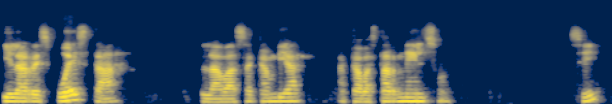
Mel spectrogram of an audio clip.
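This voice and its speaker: A man teaching a sign language class over a video call, slow and patient, often checking in with his students. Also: mid-range voice, steady tone, fairly bright tone, highs cut off. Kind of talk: online class explanation.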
